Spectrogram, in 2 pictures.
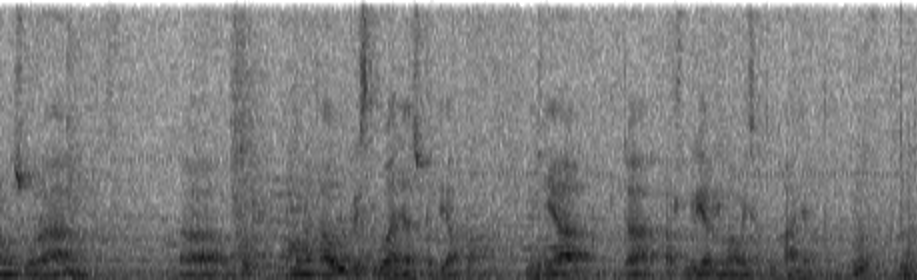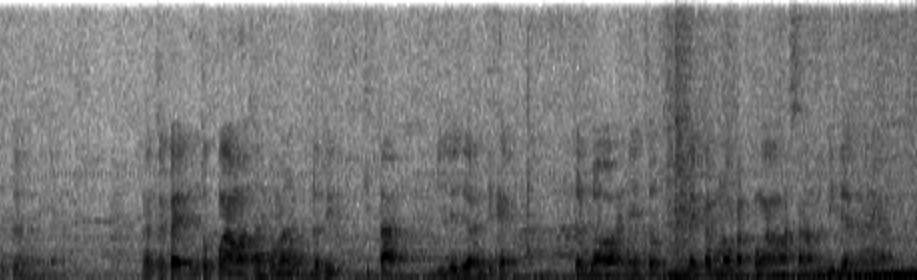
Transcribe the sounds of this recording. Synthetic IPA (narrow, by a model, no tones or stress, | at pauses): amusoɾaŋ | əṵnt̪ʊk̚ | məŋət̪auipɾist̪iwaɲasə̥pərt̪ia̰pa̰ | jajaki̥t̪aha̰ɾusməɾia̰nimawaisat̪uha̰ɲait̪u̥ | masat̪uɦaɡa̰ | naht̪ərkaɪt̪unt̪ʊk̚pəŋawasankəmanəŋdaɾikit̪adid͡ʒad͡ʒaɾant̪ikat̪t̪ərbawahɲait̪uməɾekaməlaukanpəŋawasanat̪awt̪ida̰ʔsəmaneka̰n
